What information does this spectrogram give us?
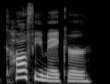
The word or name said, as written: coffee maker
